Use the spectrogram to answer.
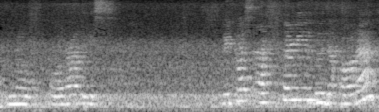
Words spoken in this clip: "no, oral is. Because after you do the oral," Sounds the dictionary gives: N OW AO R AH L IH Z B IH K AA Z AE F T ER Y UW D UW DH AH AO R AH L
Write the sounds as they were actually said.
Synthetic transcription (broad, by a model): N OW AO R AH L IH S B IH K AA S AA F T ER Y UW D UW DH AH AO R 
